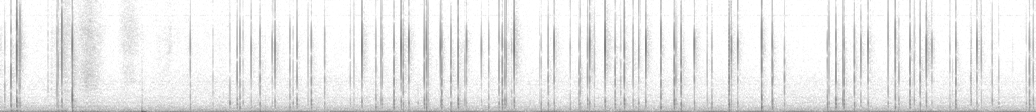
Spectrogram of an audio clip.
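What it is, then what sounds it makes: Smartphone in plastic case, scratched and tapped. Long nails scratch and tap along the top edge of a clear plastic case on a smartphone held up at an angle. Rapid, dry, bright clicks and short scratches come in quick irregular bursts, each dying away almost instantly, over a steady low hum.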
